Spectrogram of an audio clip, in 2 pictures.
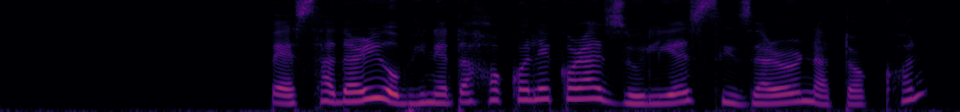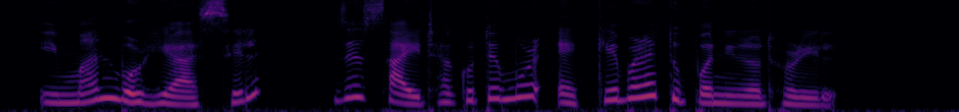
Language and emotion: Assamese, happy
